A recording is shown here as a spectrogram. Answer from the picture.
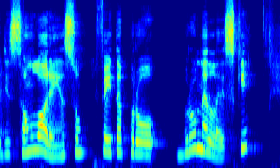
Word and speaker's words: Brunelleschi: Tenho o primeiro aqui, deixa eu só confirmar aqui a pronúncia dele, tá? É Brunelleschi.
